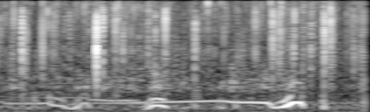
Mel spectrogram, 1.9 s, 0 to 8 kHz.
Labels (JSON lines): {"label": "biophony, cascading saw", "recorder": "SoundTrap 600 or HydroMoth"}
